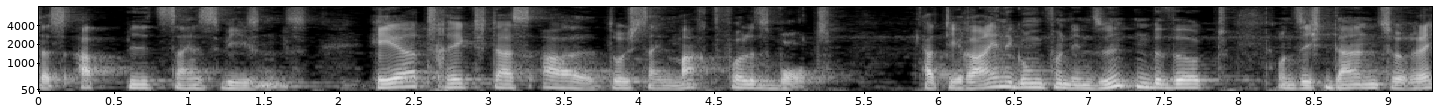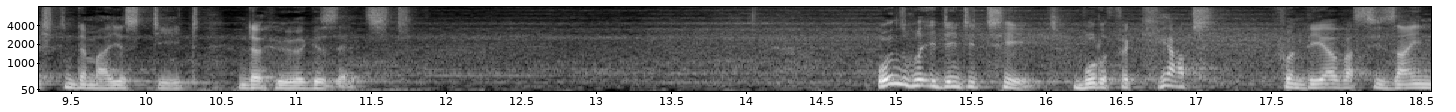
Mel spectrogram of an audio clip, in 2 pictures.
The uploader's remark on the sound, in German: Predigt aus dem Gottesdienst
